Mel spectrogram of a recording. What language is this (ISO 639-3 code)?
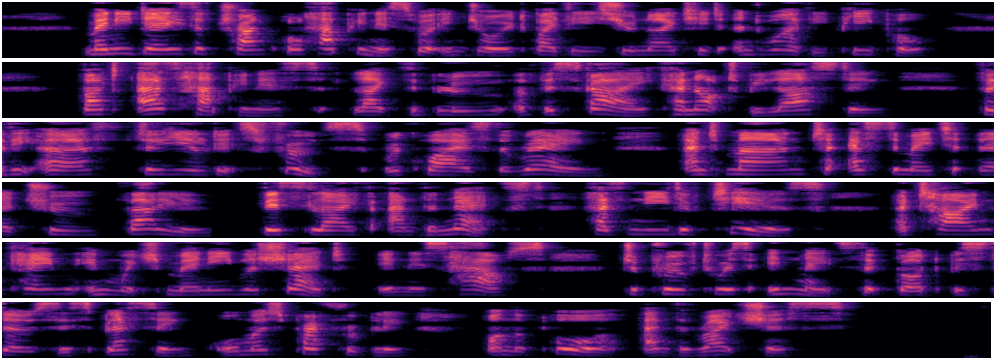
eng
